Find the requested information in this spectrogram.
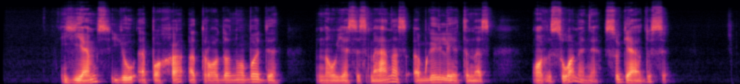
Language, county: Lithuanian, Kaunas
